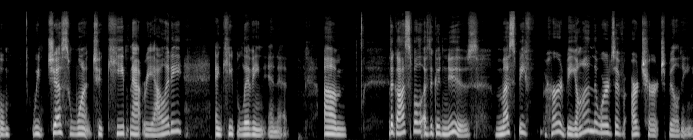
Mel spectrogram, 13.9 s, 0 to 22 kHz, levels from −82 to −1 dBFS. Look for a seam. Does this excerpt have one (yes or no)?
yes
